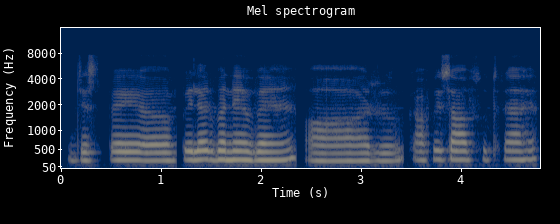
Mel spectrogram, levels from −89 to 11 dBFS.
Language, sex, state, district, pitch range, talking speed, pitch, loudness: Hindi, female, Bihar, Gaya, 205-230 Hz, 140 wpm, 220 Hz, -37 LUFS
